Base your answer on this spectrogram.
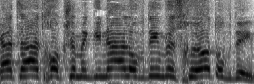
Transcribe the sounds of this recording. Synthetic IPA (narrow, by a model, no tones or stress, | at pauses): at͡saet̪χo̞kʃemeɡinaalovd̪imvesχujot̪ovd̪im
